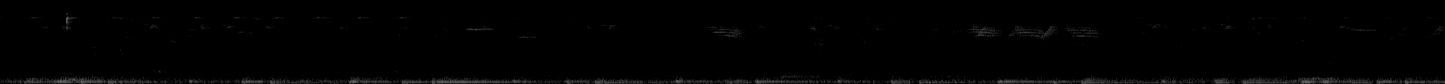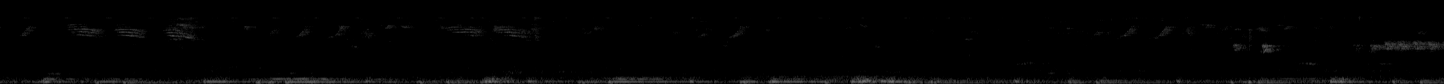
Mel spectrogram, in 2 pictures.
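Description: Small forest birds chirping in short repeated phrases, over a steady thin high insect-like whine and a low background rumble, with a lower, louder call near the end.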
